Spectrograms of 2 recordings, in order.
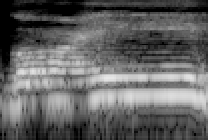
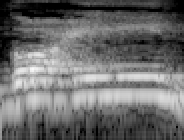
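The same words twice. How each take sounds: First: গয়ন held very long from the upper throat; slow held গয়ন; drawn-out letter demo. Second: গয়ন loud and gargled from the upper throat; louder throaty গয়ন; throaty letter demo. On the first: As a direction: stretch গয়ন slowly like a chant. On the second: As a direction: push গয়ন out from the top of the throat. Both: Shown as a demonstration. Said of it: "গয়নটা বলার চেষ্টা করি এবার".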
